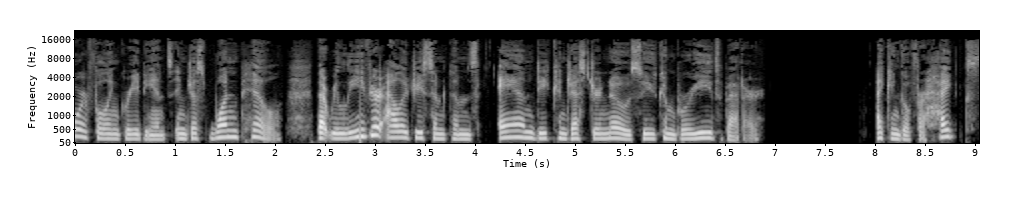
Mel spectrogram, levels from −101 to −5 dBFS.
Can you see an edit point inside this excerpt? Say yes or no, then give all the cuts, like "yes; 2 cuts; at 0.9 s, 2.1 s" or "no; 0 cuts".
yes; 1 cut; at 7.8 s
